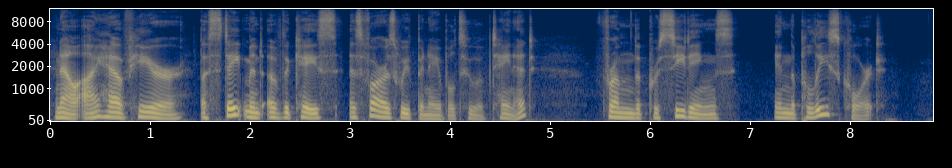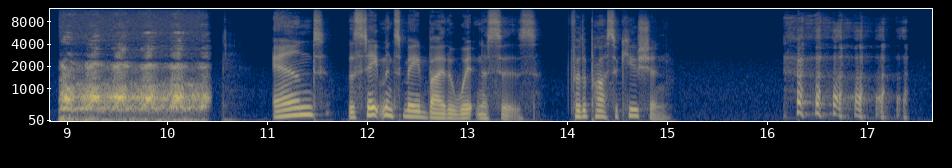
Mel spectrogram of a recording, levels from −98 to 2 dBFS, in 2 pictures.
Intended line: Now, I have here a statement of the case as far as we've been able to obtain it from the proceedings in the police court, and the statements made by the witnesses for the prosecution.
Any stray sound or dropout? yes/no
yes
